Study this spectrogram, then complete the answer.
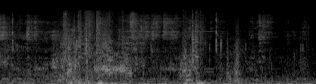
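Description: A heavy blade strikes flesh with a wet thud.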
